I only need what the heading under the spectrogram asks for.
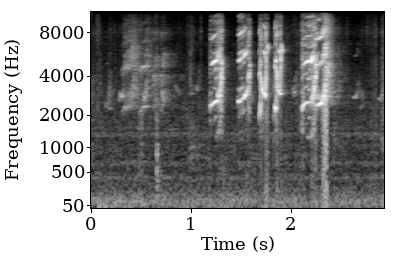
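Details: Female greater green leafbird, or green cucak, in morning chirping: a soft opening note, then four loud, harsh, buzzy chirps in quick succession.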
